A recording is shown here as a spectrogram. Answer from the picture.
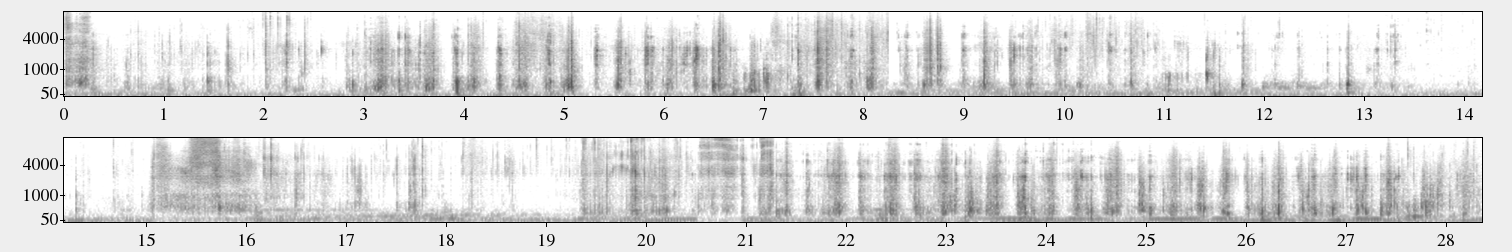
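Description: Close-miked crunching and chewing of crispy fried chicken: a rapid, uneven run of crisp bites and chews.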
